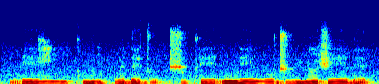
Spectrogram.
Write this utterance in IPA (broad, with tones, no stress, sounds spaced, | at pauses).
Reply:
r eː˦ ɣ iː˦˨ kʰ ũ˨˦ l i˨ kʷ ɛ˦ ɗ ɛ˦ d ʊ˨ | ʃ ʊ˨ kʰ eː˦ r ũ˦ l eː˦ w o˦ d͡ʒ uː˨ j ã˦ ʃ eː˦ ɗ ɛ˨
